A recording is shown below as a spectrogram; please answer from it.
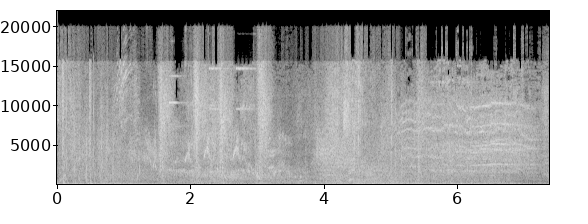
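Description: Bombarda spell blasts in Hogwarts Legacy, a dense run of booming magical explosions with whooshing and crashing debris, loud and continuous throughout, with spell-casting voices shouted over the din.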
